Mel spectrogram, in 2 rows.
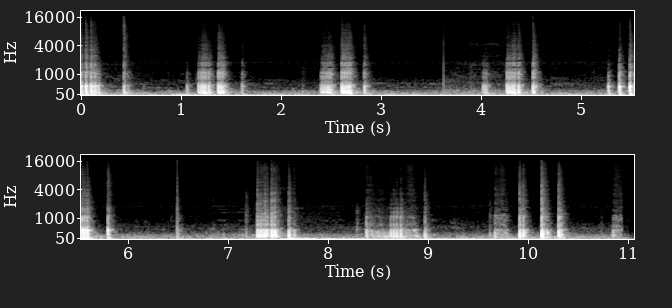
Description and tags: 13B Pasos en madera
Steps on a wood floor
